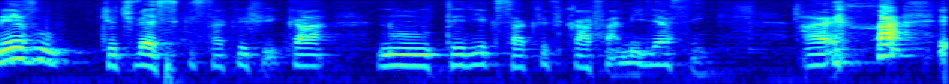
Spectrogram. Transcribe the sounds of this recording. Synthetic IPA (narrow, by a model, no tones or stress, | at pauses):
mezmʊkɪewt͡ʃivɛsɪ̥kɪsakɾifḭkaɾ | nɐ̃w̃t̪eɾiɐkɪ̥sakɾifi̥kaɾfa̰milɐːsḭ̃ | a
